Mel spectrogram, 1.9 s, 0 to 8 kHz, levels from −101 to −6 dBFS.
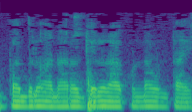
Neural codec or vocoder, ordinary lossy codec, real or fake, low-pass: none; MP3, 24 kbps; real; 7.2 kHz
